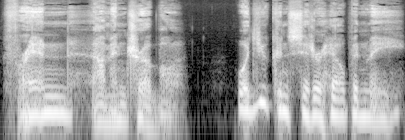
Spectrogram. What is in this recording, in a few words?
trader male like quest offer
